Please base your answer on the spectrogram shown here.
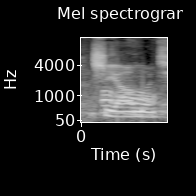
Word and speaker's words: te amo: in Portuguese, it's just the same but the pronunciation is "Tzi" - isn't that how it is in Brazil? - correct! (Tzi - amo) but it is really different in French -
